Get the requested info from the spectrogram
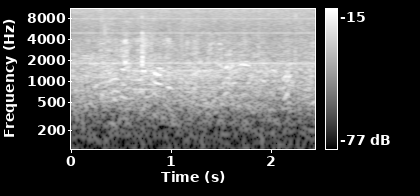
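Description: Faint, distant short calls and shouts carrying across an outdoor football pitch during play.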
